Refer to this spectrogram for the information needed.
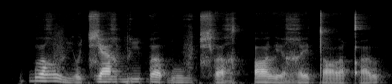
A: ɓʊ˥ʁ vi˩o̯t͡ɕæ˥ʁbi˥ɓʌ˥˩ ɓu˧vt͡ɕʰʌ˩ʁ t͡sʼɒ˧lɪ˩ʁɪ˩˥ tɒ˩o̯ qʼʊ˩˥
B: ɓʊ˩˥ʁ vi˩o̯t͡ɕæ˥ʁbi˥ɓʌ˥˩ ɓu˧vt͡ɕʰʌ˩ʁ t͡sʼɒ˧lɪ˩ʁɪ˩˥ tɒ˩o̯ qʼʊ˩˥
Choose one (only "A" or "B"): A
